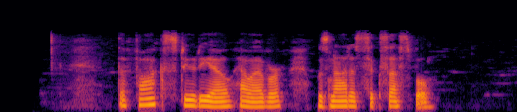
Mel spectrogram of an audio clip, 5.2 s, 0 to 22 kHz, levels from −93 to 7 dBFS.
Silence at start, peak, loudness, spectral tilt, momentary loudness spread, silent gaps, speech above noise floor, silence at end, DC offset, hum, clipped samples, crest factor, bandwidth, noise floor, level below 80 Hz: 0.75 s; -2 dBFS; -19 LUFS; -6 dB/octave; 10 LU; none; 46 dB; 0.85 s; under 0.1%; none; under 0.1%; 18 dB; 7.8 kHz; -65 dBFS; -58 dBFS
